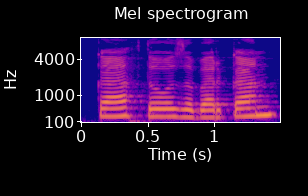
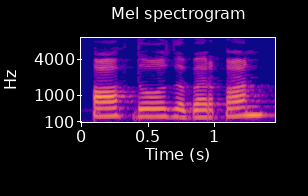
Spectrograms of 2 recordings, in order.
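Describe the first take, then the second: First: کاف and کن with a light front k from the mouth; ہلکا کاف; plain kaf. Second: موٹا قاف; thicker qaf. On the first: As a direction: keep کن light and forward. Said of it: "اس قاف کی sound جو ہے وہ تھوڑی سی موٹی ہوگی". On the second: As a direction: say قن thick, back in the throat. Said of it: "نقطوں والا قاف جو ہے تھوڑا موٹا پڑا جائے گا". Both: Shown as a demonstration.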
